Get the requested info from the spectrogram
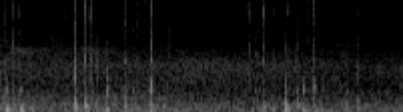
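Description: Typing on a computer keyboard: irregular keystroke clicks, several in quick runs, as a word is keyed into a search box.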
